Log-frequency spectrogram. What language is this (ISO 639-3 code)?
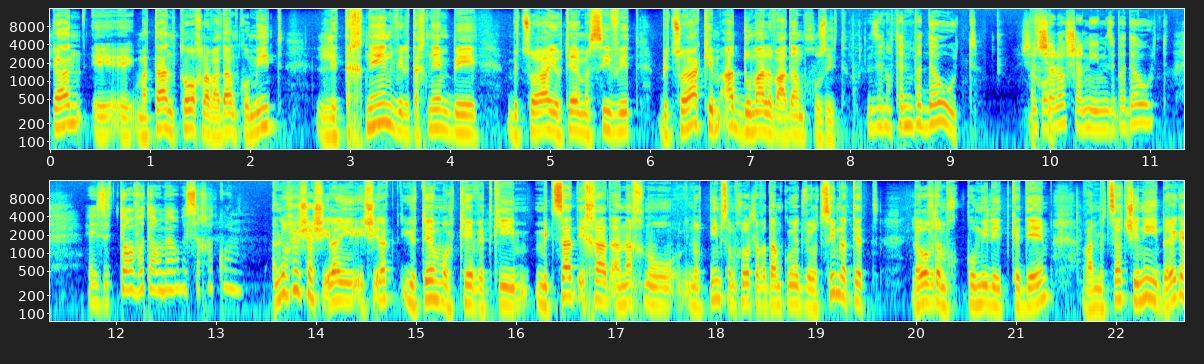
heb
